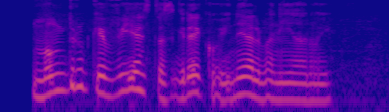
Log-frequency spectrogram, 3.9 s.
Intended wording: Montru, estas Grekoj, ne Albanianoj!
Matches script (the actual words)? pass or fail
fail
